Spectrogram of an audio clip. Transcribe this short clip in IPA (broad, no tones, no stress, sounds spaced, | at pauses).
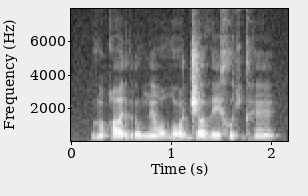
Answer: ð õ q ɛ r o w n ɛ̃ ɹ ðˤ o d͡ʒ ʌ ð e x o ç ɡʱ ɛ̃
